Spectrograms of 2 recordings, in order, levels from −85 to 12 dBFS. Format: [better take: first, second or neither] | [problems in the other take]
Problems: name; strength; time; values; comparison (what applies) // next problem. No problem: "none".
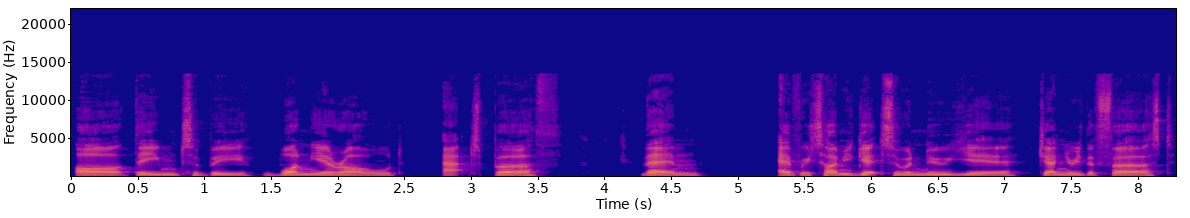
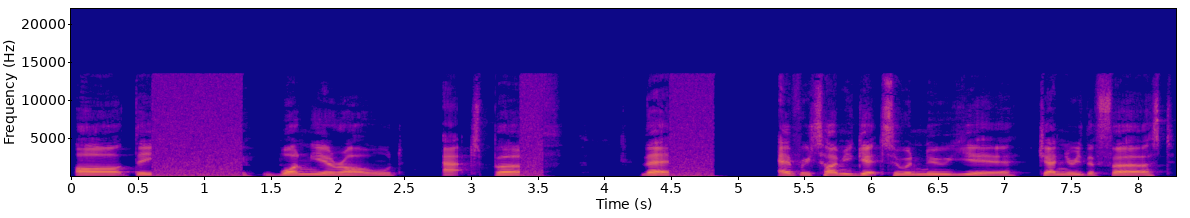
first | audio cutting out; filled with static; at 0.5 s for 0.5 s, at 3.5 s and at 4.5 s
